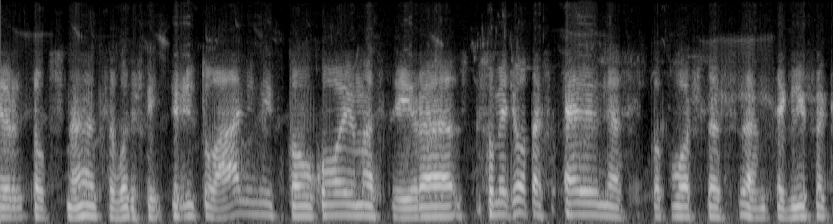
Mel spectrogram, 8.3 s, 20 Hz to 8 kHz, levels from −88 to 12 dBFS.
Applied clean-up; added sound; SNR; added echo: neural separator model SepFormer DNS4.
